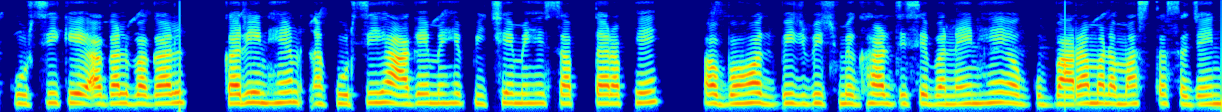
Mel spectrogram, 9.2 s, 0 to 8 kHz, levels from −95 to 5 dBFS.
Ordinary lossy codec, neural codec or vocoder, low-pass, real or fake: none; none; none; real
